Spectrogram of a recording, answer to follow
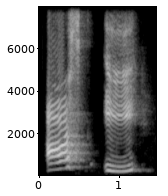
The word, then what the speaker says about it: ASCII: having ascii representation so the ascii code that is pronounced as ask e is of two types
